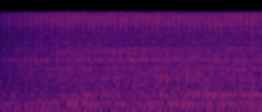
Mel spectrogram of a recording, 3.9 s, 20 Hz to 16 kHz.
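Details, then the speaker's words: 2003 Toyota Wish in for rough idle and power loss, codes P0200/P0201: uneven lopsided idle over sharp injector ticking; cylinder misfire from an injector circuit fault, check-engine lights on. "all right so the vehicle came in with a rough idle"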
